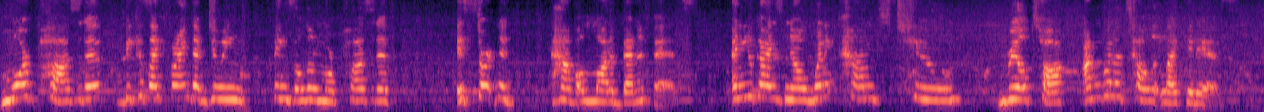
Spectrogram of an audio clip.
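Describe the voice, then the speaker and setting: Loud speech in an American accent comes at a moderate pace with ordinary pitch variation. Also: woman, high pitch for a woman. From US Midwest, St. Louis. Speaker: live stream host. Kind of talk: casual chat.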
